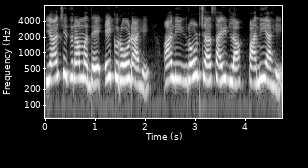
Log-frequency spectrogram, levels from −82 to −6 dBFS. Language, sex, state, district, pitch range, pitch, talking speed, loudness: Marathi, female, Maharashtra, Solapur, 265-325 Hz, 305 Hz, 125 wpm, -11 LUFS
